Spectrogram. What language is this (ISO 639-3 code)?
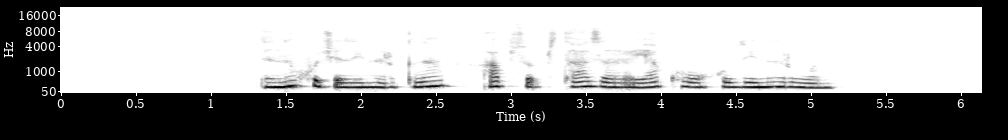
abk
